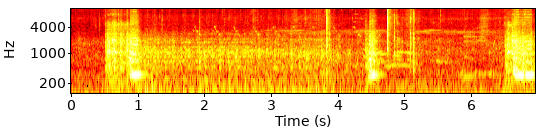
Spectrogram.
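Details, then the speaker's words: Hero Deluxe 100cc motorcycle: harsh grinding rasp in short bursts each time the self-starter is pressed, between quiet running; starter motor grinding from a loose starter motor, fixed by tightening its screws. "इसका जो problem है दोस्तों जब हम self लेते हैं तो self में से खर बोलके एक आवाज आती है"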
